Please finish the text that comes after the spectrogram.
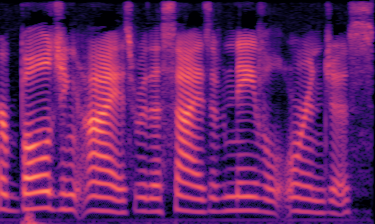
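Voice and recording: The text is being read aloud in a natural voice.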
